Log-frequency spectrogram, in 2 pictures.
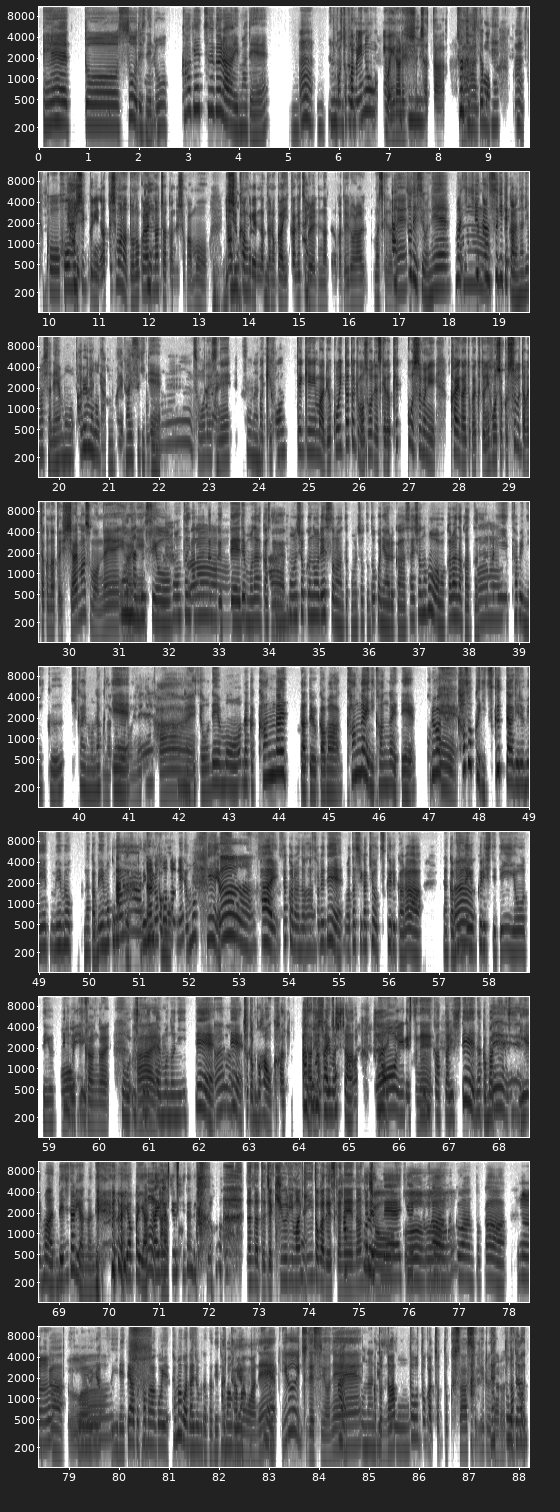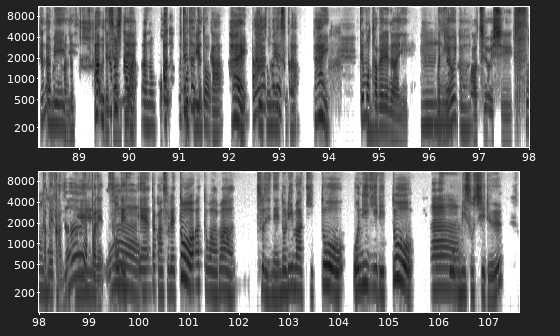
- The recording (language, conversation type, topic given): Japanese, podcast, 食べ物でホームシックをどう乗り越えた？
- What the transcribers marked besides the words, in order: tapping; distorted speech; unintelligible speech; unintelligible speech; other background noise; unintelligible speech; laughing while speaking: "ベジタリアンなんで、やっぱり野菜が中心なんですけど"; laughing while speaking: "そっか"; chuckle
